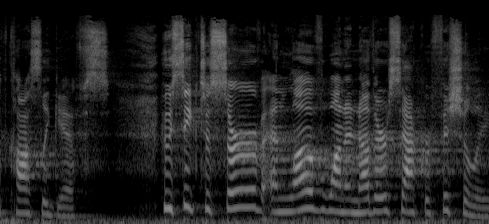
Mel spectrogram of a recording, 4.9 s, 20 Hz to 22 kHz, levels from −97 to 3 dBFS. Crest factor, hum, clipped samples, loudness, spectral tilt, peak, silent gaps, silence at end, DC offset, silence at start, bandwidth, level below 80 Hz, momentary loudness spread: 20 dB; none; under 0.1%; -44 LUFS; 0 dB/octave; -28 dBFS; none; 0 s; under 0.1%; 0 s; 16.5 kHz; -70 dBFS; 13 LU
